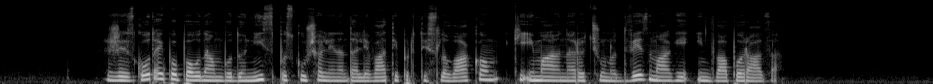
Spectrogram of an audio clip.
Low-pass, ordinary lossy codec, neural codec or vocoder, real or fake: 19.8 kHz; none; none; real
